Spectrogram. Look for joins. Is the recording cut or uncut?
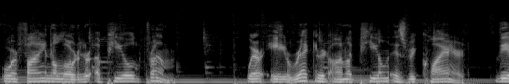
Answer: cut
